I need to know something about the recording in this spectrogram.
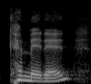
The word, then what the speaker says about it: committed: It is committed. This is always in the ed form because it functions as an adjective. Committed. ID with that id pronunciation.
